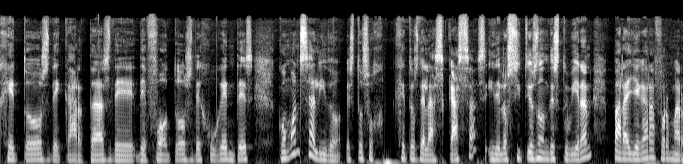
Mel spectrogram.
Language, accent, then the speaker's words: Spanish; Catalonia, Spain; en claro, mi caso, que soy catalana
